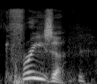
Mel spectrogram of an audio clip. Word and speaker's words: Frieser: F-R-I-E-S-E-R, pronounced Freezer.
